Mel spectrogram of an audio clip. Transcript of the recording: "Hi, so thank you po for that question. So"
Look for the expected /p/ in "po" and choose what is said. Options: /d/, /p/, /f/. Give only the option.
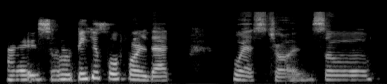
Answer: /f/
